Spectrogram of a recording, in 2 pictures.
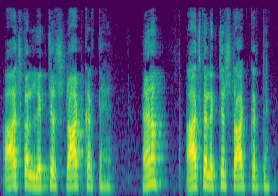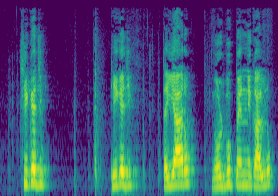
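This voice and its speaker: A young man teaching science in a live online class. His voice sits high for a man. He teases and jokes with his students as he talks to them directly. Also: fairly bright tone. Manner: playful, teasing, talks straight to students.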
